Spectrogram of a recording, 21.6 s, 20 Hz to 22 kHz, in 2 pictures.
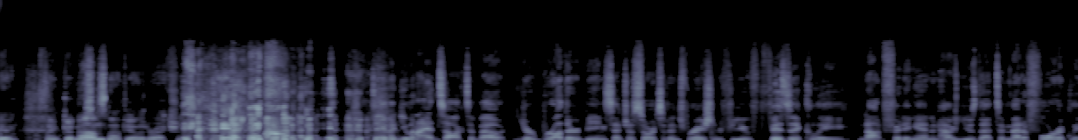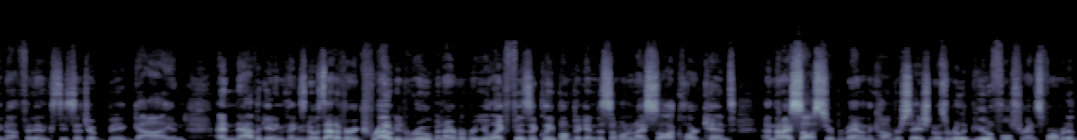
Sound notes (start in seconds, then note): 1.8 laughter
